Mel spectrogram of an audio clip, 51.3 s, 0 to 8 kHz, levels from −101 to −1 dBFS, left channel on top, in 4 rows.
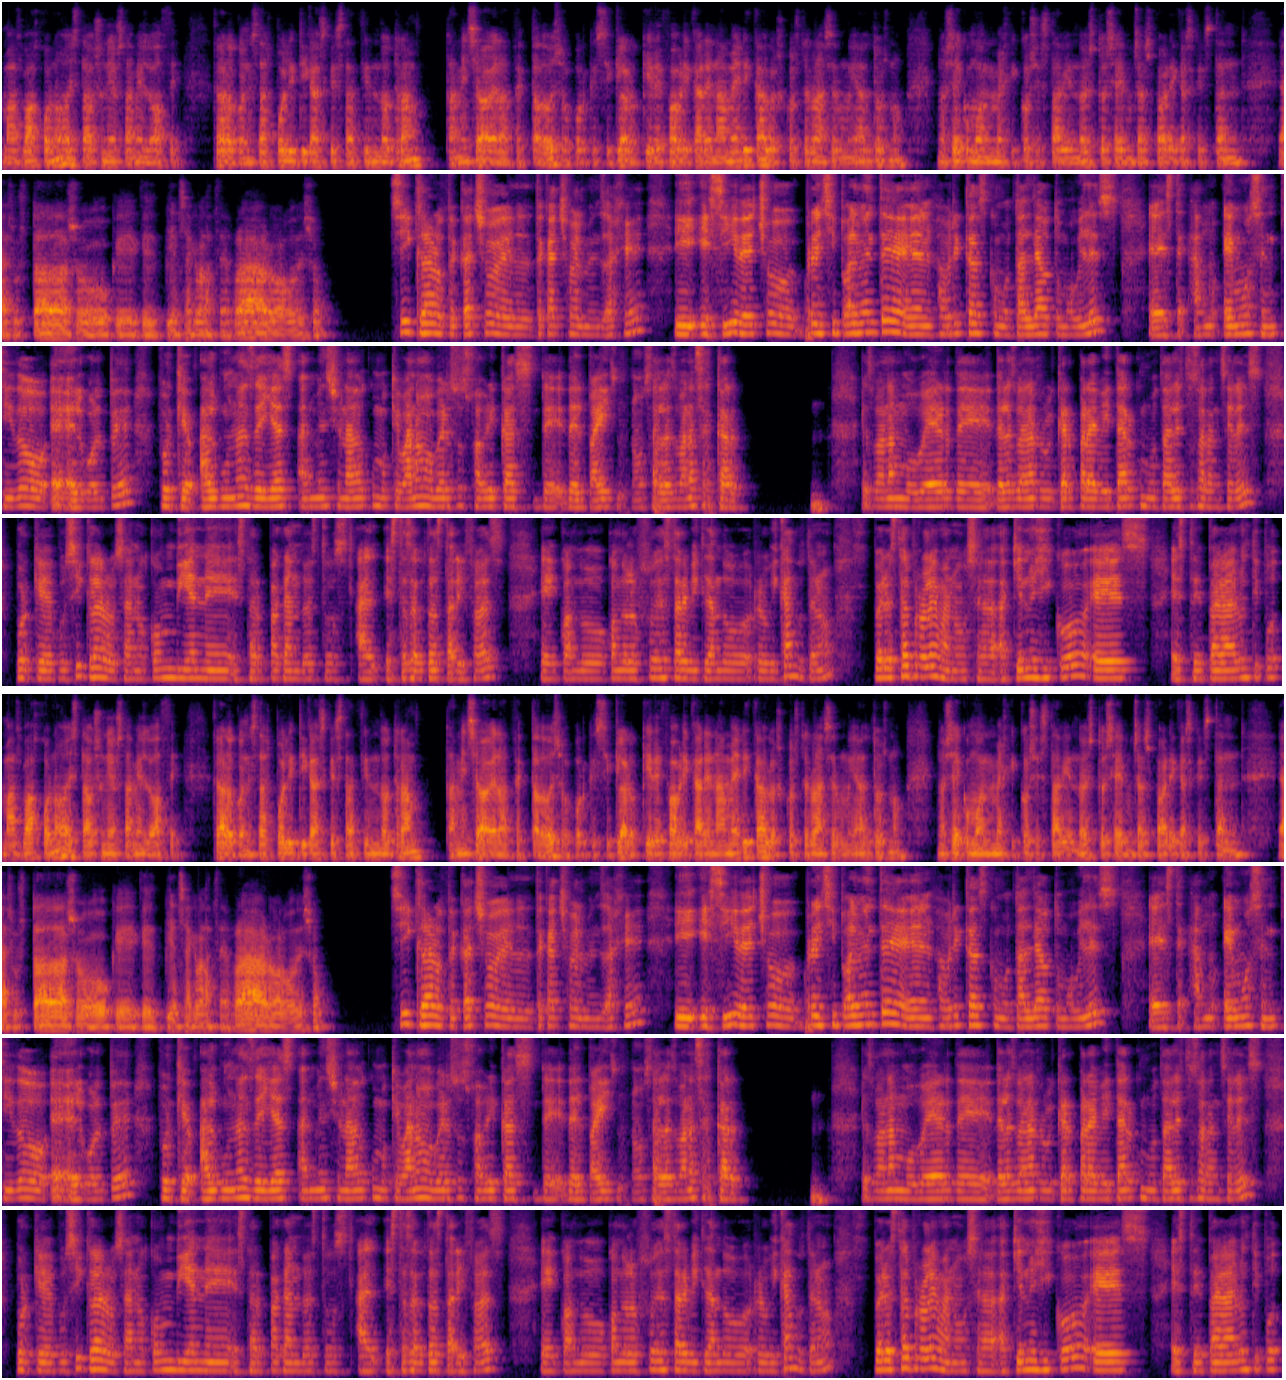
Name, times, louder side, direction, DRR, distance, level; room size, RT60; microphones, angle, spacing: voice 1, 0.0-1.8 2.1-4.2 4.4-16.0 33.7-33.9, right 2 dB, 40° right, 0.9 m, -32 dB
voice 2, 16.7-33.0 33.9-51.2, left 1 dB, 5° left, 0.4 m, -33 dB
4.2 x 2.5 x 3.6 m
head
